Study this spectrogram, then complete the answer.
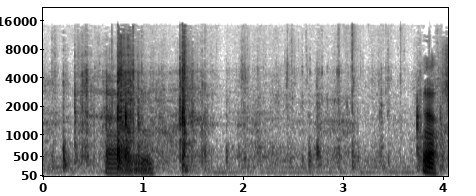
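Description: Plastic wrapping crinkles as hands tear it off a box.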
